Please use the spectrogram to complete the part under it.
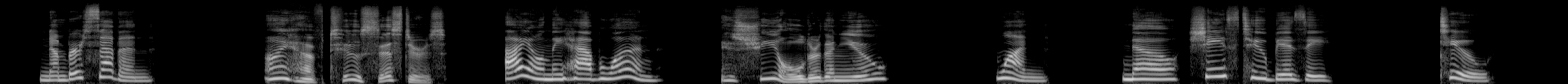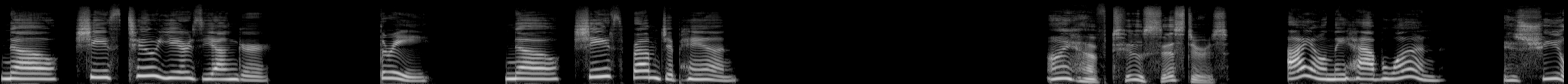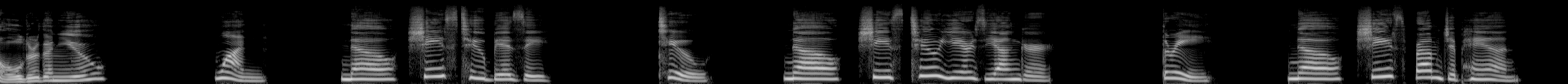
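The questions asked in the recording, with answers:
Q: Is she older than you?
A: 2: No, she's 2 years younger.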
